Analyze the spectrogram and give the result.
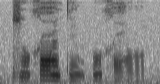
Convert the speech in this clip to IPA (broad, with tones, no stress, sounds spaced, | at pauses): z ɔ̃˧ x ʕ ə̃˦˨ t ɛ̃˨ w ʔ ɔ̃˧ x ʕ ɑ˨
